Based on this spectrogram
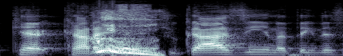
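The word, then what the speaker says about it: Chukhadzhian: Chukazian, I think that's how you pronounce it. Yeah, Chukazian.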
